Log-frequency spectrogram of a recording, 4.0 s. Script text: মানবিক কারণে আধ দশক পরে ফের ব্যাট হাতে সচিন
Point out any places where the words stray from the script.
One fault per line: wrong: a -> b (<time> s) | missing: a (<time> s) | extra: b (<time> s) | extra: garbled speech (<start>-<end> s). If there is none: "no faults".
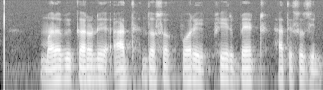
no faults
